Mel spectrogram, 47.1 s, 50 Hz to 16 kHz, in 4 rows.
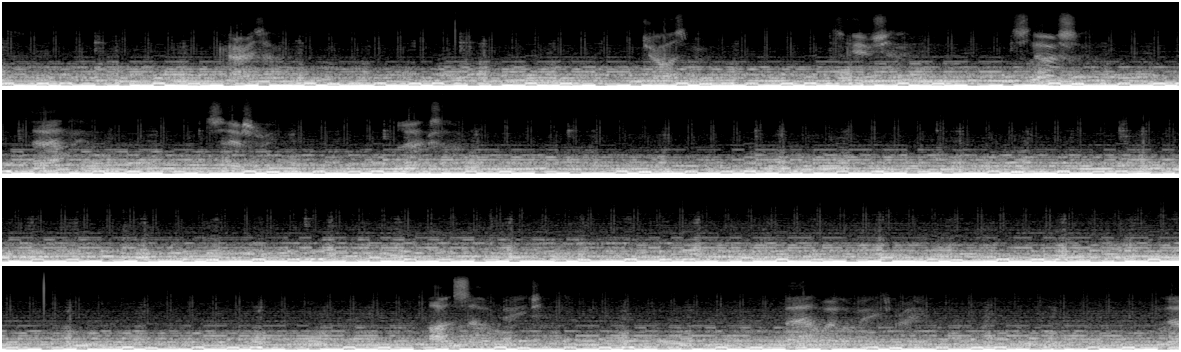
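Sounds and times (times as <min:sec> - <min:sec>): held synth tones: 0:00.0 - 0:47.0
low throbbing electronic drone: 0:00.0 - 0:47.0.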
